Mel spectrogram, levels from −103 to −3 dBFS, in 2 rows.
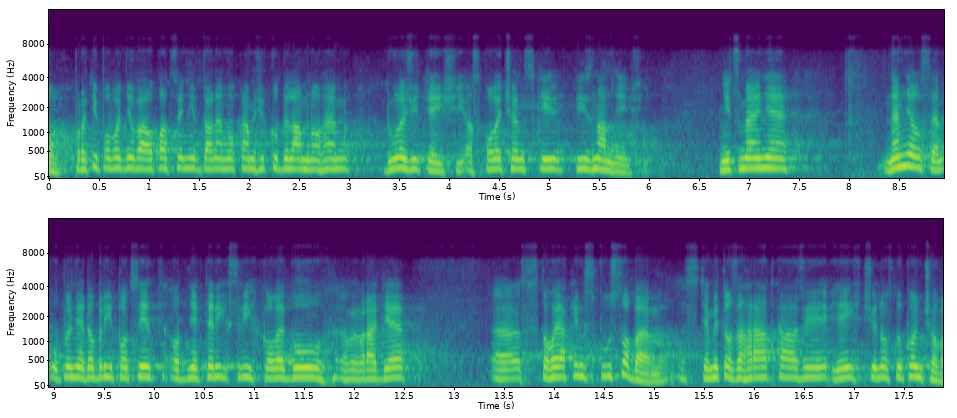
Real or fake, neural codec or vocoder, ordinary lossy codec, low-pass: fake; codec, 16 kHz, 4 kbps, FunCodec, trained on Chinese and English, 50 frames a second; Opus, 32 kbps; 7.2 kHz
